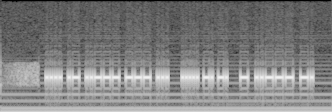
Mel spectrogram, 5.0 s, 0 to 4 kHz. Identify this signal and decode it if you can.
Morse code, heard as a keyed tone, about 36 wpm, 560 Hz. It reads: HA2OS 5NN T2N
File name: CW / ha6oi 2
